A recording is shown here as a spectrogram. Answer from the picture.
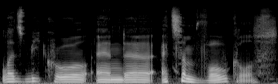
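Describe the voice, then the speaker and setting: Speaking very slowly with a Czech accent, a man uses a fairly low pitch and a dark, mellow tone. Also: very clean recording, silent background. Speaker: music producer, YouTuber. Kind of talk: casual tutorial. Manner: casual, hesitant with many fillers.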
